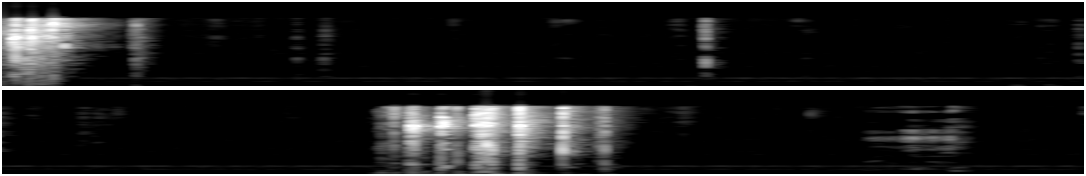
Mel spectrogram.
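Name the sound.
shuffling tarot cards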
